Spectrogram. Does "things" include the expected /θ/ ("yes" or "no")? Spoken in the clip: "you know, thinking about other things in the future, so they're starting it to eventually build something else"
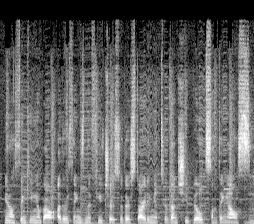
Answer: yes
